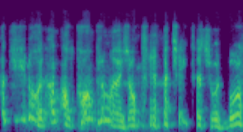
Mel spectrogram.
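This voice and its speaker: In a Scottish accent, a man speaks fairly quickly in a raised, projected voice, his bright, sharp tone making very wide pitch swings. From Scotland. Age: 50s. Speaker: comedian. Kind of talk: interview.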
